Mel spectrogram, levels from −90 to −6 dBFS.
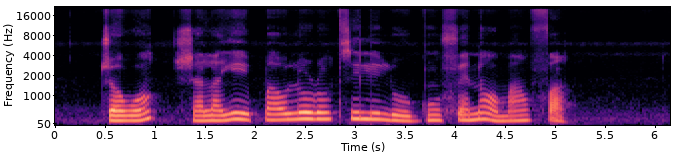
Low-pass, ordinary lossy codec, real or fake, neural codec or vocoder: none; none; fake; autoencoder, 48 kHz, 128 numbers a frame, DAC-VAE, trained on Japanese speech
